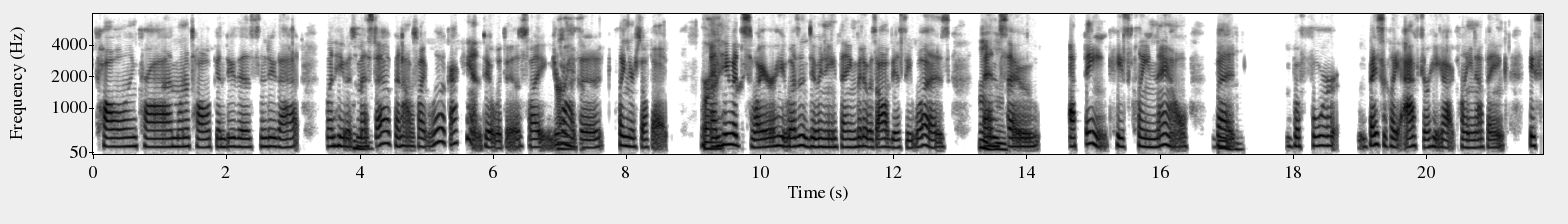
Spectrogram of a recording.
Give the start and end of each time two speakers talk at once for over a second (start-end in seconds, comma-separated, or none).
none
